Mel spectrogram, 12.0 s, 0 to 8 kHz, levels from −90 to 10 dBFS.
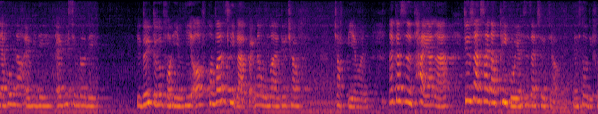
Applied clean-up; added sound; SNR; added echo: none; Accelerating, revving, vroom; 19 dB; reverberation time 1.7 s.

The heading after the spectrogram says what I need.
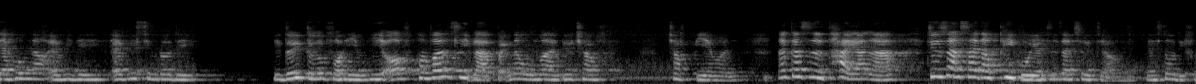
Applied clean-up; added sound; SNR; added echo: neural separator model SepFormer DNS4.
